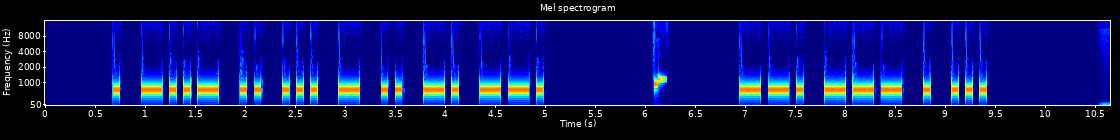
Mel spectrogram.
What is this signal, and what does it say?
Morse code, heard as a keyed tone, about 17 wpm, 700 Hz. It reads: EXISTING GOES
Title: Sentences from Top 1500 Words - New Word Drill Alt - 17wpm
